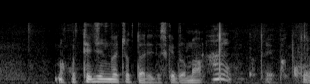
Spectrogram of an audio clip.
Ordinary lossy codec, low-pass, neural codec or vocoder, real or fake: none; 7.2 kHz; codec, 16 kHz in and 24 kHz out, 2.2 kbps, FireRedTTS-2 codec; fake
